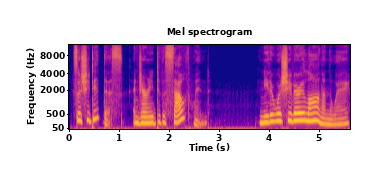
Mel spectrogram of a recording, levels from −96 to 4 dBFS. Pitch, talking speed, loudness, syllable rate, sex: 230 Hz, 190 wpm, -16 LUFS, 4.9 syllables/s, female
